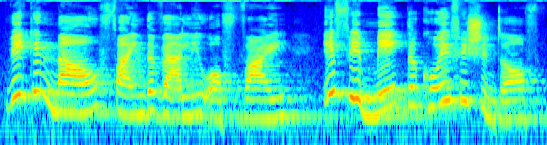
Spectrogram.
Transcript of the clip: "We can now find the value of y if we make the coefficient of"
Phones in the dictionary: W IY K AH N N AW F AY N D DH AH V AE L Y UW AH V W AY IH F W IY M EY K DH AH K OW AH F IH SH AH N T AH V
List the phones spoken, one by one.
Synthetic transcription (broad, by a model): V IY K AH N N AW F AY N D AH V AE L Y UW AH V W AY IH F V IY M EY K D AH K OW AH F IH SH AH N T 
